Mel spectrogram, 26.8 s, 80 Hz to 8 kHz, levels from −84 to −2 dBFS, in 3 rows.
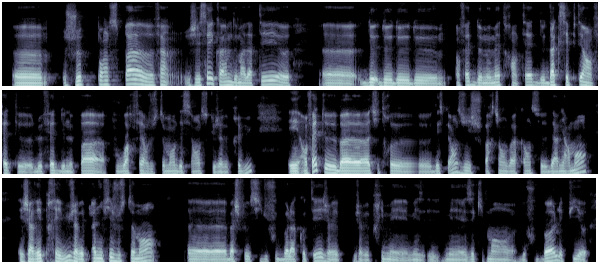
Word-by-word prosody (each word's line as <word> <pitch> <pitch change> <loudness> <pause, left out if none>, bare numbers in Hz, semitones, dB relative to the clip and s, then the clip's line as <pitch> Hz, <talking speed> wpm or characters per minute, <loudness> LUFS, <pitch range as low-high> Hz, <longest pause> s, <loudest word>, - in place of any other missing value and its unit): Hem, 100 -1 +4 0.2
je 105 +5 0
pense 140 +1 -2
pas, 160 +2 +4
heu, 120 -3 +3
enfin 120 +2 -3 0.2
j'essaie 110 - 0
quand 125 -9 +1
même 125 -1 +2
de 110 - +1
m'adapter, 105 +8 +1
heu, 105 -4 +1 0.5
heu, 95 -2 0
de 110 +2 +3
de 105 0 +2
de 100 0 +3
de 95 -1 0
en 105 - -5
fait 120 +3 -1
de 105 -2 +1
me 100 0 +1
mettre 110 +2 -1
en 100 - -2
tête 115 +3 0
de 100 - 0
d'accepter 120 +4 +2
en 105 -4 +3
fait, 110 +1 -3
heu, 85 -3 -2
le 90 +3 -3
fait 110 +4 0
de 95 -3 -4
ne 90 -1 -2
pas 100 -4 +1
pouvoir 95 +2 -2
faire 105 -3 -2
justement 95 +2 -4
des 95 - -2
séances 95 +2 -8
que 90 - -8
j'avais 85 -1 -4
prévu 95 +2 -7 0.5
et 100 0 +5
en 105 - +1
fait, 175 - +2
heu, 125 -3 +6
bah 100 -1 +7
à - - +5
titre 100 +2 -7
heu, 90 -2 -2
d'expérience 100 - -4
j'ai 105 -3 -2
je 105 - -10
suis - - -17
parti 95 +3 -8
en 100 -1 -2
vacances, 100 +2 -5
heu, 90 - -2
dernièrement 95 - -1 0.3
et 95 - 0
j'avais 100 +4 +5
prévu, 110 +2 +1
j'avais 115 -9 +4
planifié 110 +4 +1
justement, 115 +4 0 0.4
heu, 95 -1 +3
bah 95 0 +1
je 95 0 -5
fais 100 - -6
aussi 95 +1 -7
du 95 -1 -8
football 95 0 -1
à 90 - -1
côté 125 +6 -3
j'avais 90 -6 -2
p - - -27 0.2
j'avais 85 -1 -6
pris - - -11
mes 85 -6 -3
mes 85 +1 -4
é - - -8
heu, - - -9
mes 90 0 -3
équipements, 95 -3 -5
heu, - - -11
de 90 0 -8
football 115 +11 +2
et - - -2
puis, 100 -2 -4
heu, 85 - -2
100 Hz, 200 wpm, -23 LUFS, 95-110 Hz, 0.5 s, bah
